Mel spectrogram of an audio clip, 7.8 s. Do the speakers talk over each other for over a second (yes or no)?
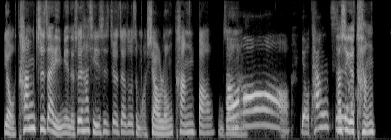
no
